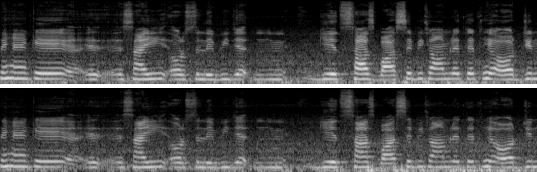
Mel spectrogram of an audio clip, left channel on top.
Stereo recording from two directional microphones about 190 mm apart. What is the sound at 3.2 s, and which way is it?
A woman's voice, 35° left (ahead or behind).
